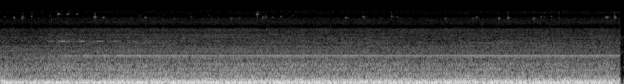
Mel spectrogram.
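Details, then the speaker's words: 1997 Land Rover Defender 90 300 Tdi at about 110 km/h: a thin, steady high-pitched whine from the transfer box rides over a heavy low road drone. Fixed by a gearbox specialist. "it's a high pitched wine coming from the transfer box some will say it's normal but it's not it's just plain annoying"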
